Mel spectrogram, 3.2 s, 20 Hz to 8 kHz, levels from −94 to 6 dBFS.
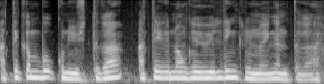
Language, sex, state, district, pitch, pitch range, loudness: Wancho, male, Arunachal Pradesh, Longding, 170 Hz, 150-185 Hz, -11 LUFS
